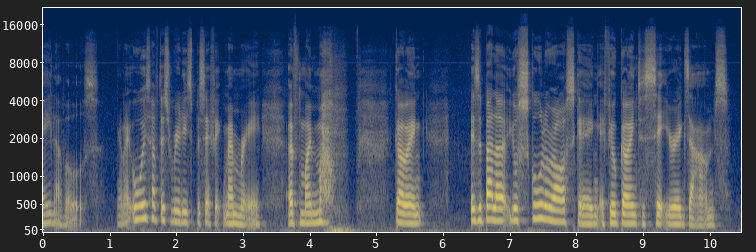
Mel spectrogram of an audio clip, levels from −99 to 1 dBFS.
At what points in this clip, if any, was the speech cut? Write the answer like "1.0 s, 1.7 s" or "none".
1.1 s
